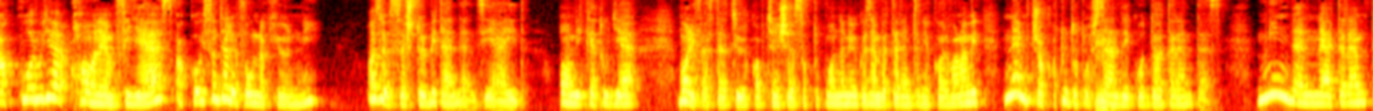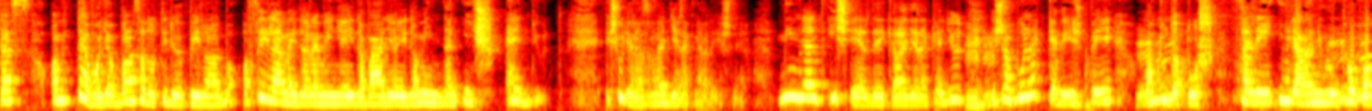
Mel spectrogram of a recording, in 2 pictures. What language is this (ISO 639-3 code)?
hun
